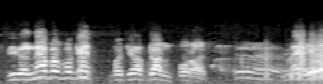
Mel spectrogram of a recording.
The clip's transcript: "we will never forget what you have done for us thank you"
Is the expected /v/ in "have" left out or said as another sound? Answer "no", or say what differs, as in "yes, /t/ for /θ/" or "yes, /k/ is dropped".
no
